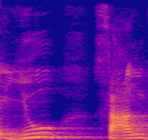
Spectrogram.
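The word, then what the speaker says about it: Ü-Tsang: उसमें कौन कौन से, यू सांग जो है आपका टी साइलेंट है, धोटो एंड धूमी,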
